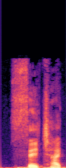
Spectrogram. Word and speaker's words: Secha: So one of the partners is Secha Capital. So the main aim is to say, we want to be able to invest in township entrepreneurs. We're not necessarily... – What's the name? Secha? – Secha Capital. – How do you spell that? – S-E-C-H-A.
